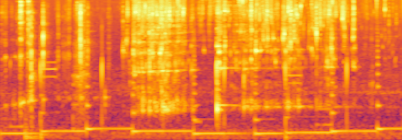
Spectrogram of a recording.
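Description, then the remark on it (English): Gin, Saint-Germain and tonic water glug and splash into a glass in several short pours while making a cocktail in a kitchen, the gurgling tone rising in steps as the glass fills, with drips between pours and no voices. “Gin first, Saint-Germain, and then some tonic water.”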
